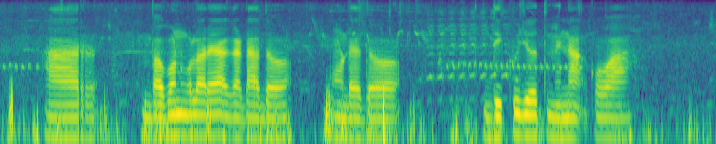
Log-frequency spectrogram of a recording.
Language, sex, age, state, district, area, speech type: Santali, male, 18-30, West Bengal, Malda, rural, spontaneous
